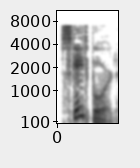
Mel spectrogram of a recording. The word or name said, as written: skateboard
